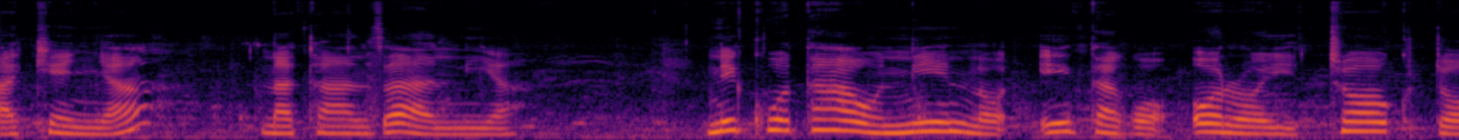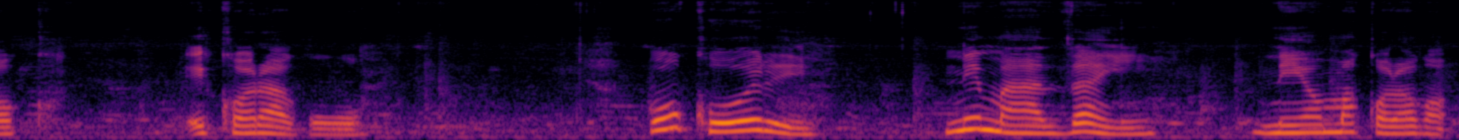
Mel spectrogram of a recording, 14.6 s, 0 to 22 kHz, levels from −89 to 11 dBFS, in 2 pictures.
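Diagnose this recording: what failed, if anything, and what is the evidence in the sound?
Nothing failed here that I can hear: the speech comes through without any dropouts, glitches or distortion at any stage of the chain.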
